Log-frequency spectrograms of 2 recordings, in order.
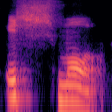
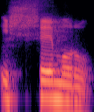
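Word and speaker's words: אשמור: For example, there is Ishmor, not Ishemoru or Ishamori. No, Ishmor.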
